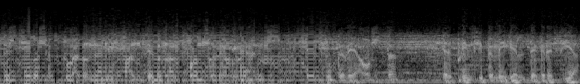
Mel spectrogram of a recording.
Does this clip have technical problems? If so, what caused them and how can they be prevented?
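Yes. From 0.01 to 3.35 s, new audio likely arrived too seldom, so short chunks were repeated most of the time. This produces robotic sound from repeated short buffers: a rigid, metallic 200 Hz buzz, which fits a 5 ms buffer. A larger jitter buffer and steadier audio delivery would prevent it.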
